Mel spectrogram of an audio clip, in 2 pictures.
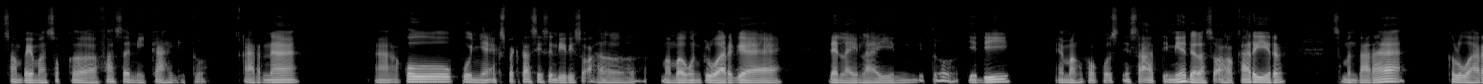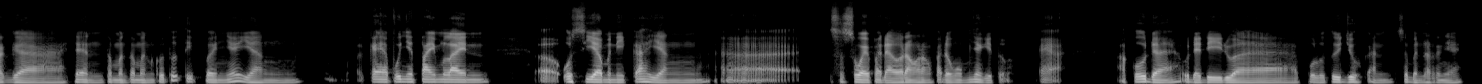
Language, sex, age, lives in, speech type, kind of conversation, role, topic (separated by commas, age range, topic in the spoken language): Indonesian, male, 25-29, Indonesia, conversation, advice, user, Bagaimana cara menetapkan batasan saat keluarga dan teman terus memberi nasihat tanpa diminta?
